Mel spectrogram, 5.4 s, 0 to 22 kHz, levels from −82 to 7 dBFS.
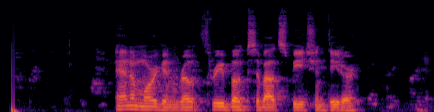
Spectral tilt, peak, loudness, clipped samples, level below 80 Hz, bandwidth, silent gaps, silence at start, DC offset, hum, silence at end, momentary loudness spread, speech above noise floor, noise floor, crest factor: -6 dB/octave; -8 dBFS; -26 LUFS; under 0.1%; -48 dBFS; 15.5 kHz; none; 0.15 s; under 0.1%; none; 0.1 s; 10 LU; 42 dB; -67 dBFS; 18 dB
